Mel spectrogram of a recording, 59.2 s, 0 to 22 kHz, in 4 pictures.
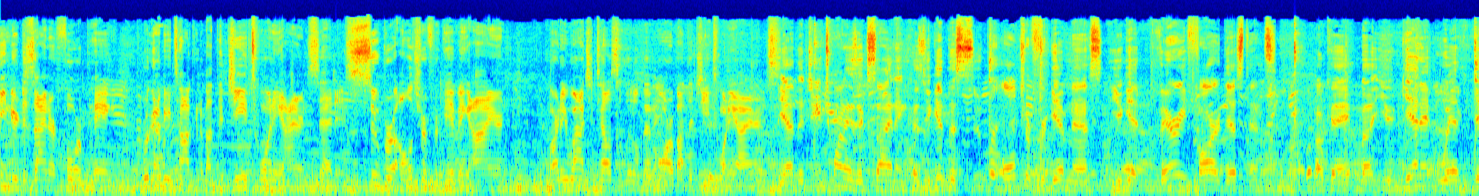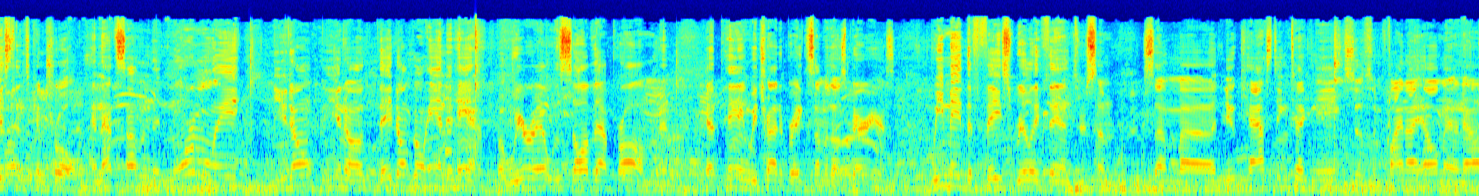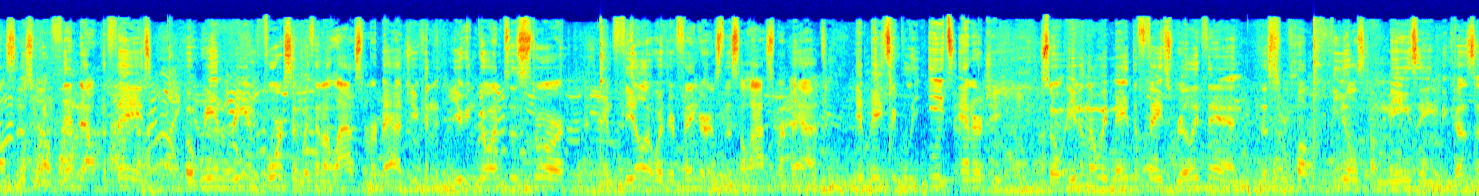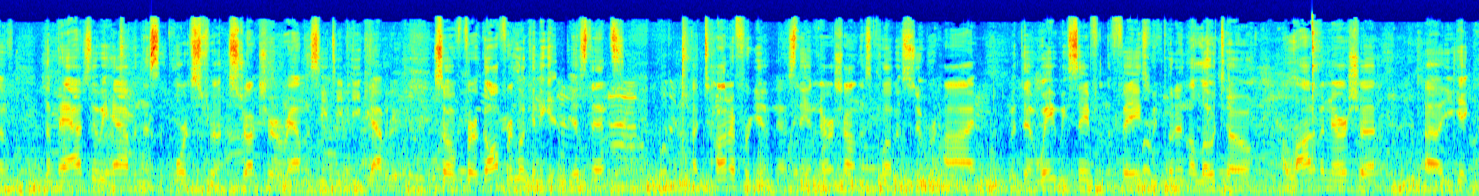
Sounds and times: Speech: 0.0s - 59.1s.

